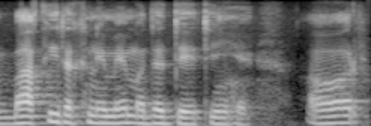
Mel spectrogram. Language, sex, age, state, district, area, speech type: Urdu, male, 30-45, Delhi, South Delhi, urban, spontaneous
